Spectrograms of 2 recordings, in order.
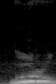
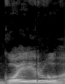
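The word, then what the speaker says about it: Goeroe: Contoh Soekarno bacanya Soekarno. Guru goiru atau bacanya guru. Di mana vokal U ditulis dengan dwi huruf O E.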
